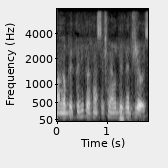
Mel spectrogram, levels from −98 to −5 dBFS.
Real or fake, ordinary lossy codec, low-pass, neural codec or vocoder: fake; MP3, 48 kbps; 7.2 kHz; codec, 44.1 kHz, 2.6 kbps, SNAC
